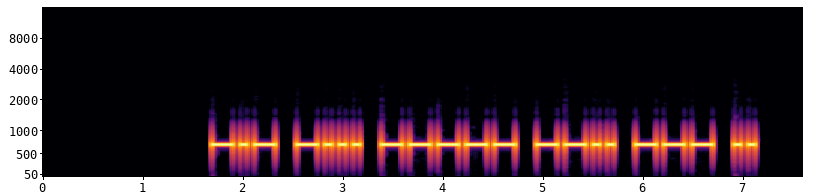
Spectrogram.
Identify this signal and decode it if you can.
Morse code, heard as a keyed tone, about 17 wpm, 700 Hz. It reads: KB0ZOI
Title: USA Call Signs - 6 Characters - Repeated 2x - 17wpm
